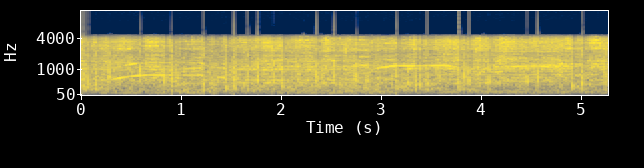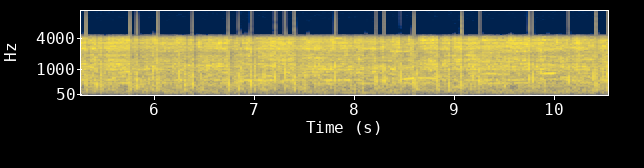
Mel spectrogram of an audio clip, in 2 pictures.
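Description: Fireworks display: a dense barrage of aerial shells bursting, with continuous crackling and bangs. A few rising whistles cut through it.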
